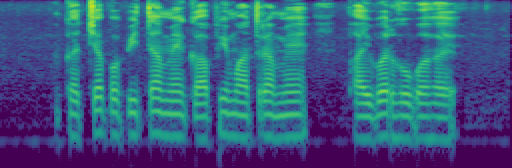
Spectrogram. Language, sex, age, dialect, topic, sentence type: Magahi, male, 31-35, Southern, agriculture, statement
